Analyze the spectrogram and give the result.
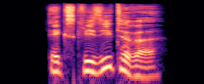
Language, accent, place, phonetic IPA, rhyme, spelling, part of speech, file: German, Germany, Berlin, [ɛkskviˈziːtəʁə], -iːtəʁə, exquisitere, adjective, De-exquisitere.ogg
- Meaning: inflection of exquisit: 1. strong/mixed nominative/accusative feminine singular comparative degree 2. strong nominative/accusative plural comparative degree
